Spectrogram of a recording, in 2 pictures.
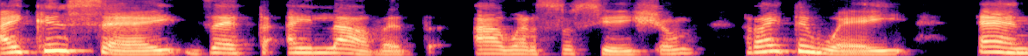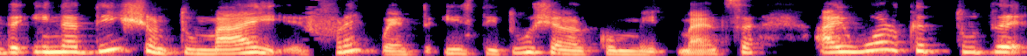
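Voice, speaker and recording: With an Italian accent, a woman speaks at a fairly slow pace. Her high voice makes very wide pitch swings. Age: 70s. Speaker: retired teacher and club leader. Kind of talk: video call interview.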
